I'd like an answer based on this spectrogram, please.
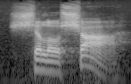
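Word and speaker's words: שלושה: Shilosha.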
